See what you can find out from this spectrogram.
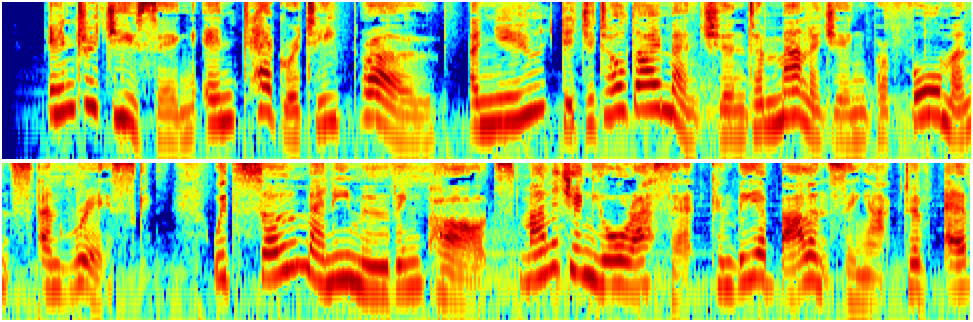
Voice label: english british voice over female narrator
